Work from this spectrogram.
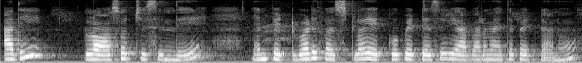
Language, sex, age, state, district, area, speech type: Telugu, female, 18-30, Telangana, Karimnagar, urban, spontaneous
